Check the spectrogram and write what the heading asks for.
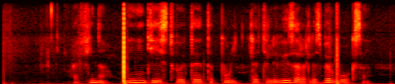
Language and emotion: Russian, neutral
